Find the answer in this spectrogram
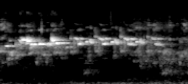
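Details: Loud, rich warbling from bulbuls being stimulated to mate, an unbroken run of whistled, bubbly notes lasting nearly three seconds and fading slightly at the close.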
